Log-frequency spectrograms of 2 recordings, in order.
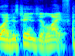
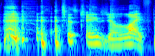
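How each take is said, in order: First: Said in the usual way. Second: Slow, laughing through the words; laughing repeat. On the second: Real, not acted. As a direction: giggle your way through the line. Repeats the line while laughing.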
